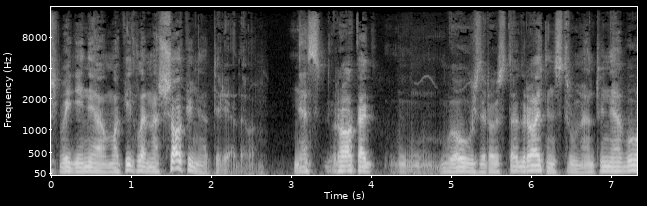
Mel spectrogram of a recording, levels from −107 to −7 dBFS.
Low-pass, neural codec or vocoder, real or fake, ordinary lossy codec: 14.4 kHz; vocoder, 44.1 kHz, 128 mel bands every 512 samples, BigVGAN v2; fake; MP3, 64 kbps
